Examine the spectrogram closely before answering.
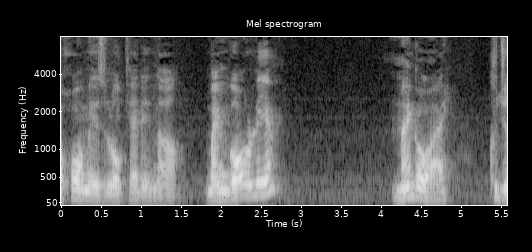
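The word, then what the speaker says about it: Mangawhai: Mangawai. Could you spell it? M-A-N-G. M-I? M-A-N-G. A-W-H-A-I. I-W-H-I-I. No. M-A-N-G. Yeah, A. yeah, W. yeah, H. yeah. A. A. I. I. So Mingihai. Mangawai.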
